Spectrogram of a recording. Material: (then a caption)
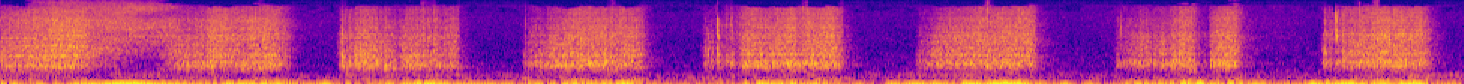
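Canvas. A stiff natural-bristle paint brush with a wooden handle and metal ferrule is dragged across a flat, taut, finely textured grey primed canvas, scratching and brushing its surface. Repeated dry, raspy strokes of broadband hiss reach into the high range and are separated by short pauses. A steady low rumble sits underneath.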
